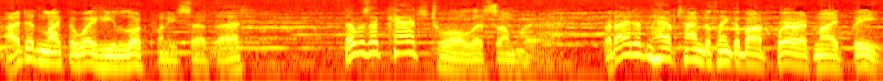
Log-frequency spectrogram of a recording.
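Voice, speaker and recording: A man's voice: lowish voice, wildly swooping pitch, a little fast, low-quality recording. An actor playing a wry, wary engineer who narrates his own adventure in an old-time radio drama. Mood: wry narration. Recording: vintage radio with music underneath.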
